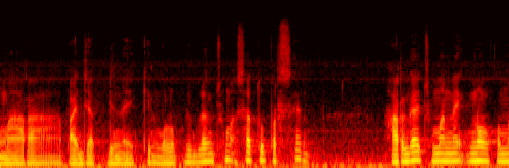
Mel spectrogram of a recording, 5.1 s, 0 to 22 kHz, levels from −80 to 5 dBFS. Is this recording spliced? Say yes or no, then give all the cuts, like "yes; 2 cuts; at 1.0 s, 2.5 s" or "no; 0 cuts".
no; 0 cuts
